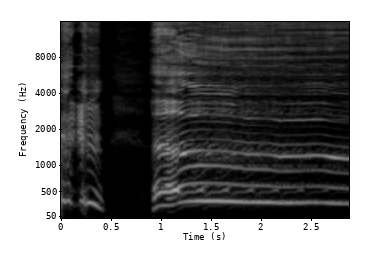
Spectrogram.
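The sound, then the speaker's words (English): A person imitates an old wolf's howl: a short vocal burst, a pause, then a long, low, steady howl that wavers slightly as it holds for about two seconds. “Let's do an old grandpa howl this time.”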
